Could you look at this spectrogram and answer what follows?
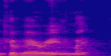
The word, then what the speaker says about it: Keverian: Today, we have a special guest with us, Julie Keverian.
